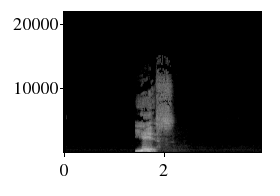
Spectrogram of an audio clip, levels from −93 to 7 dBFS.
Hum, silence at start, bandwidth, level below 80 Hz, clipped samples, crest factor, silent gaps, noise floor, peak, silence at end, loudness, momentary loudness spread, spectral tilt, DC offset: none; 1.4 s; 15 kHz; -82 dBFS; under 0.1%; 24 dB; none; -88 dBFS; -12 dBFS; 1.8 s; -29 LUFS; 14 LU; -3.5 dB/octave; under 0.1%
